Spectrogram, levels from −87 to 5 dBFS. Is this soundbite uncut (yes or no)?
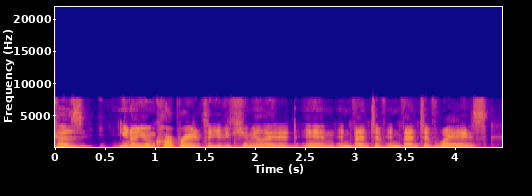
no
